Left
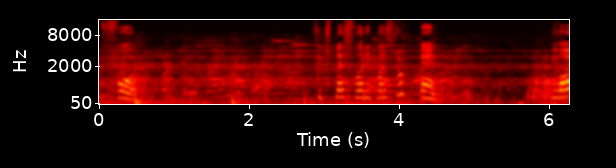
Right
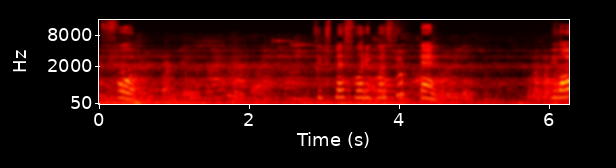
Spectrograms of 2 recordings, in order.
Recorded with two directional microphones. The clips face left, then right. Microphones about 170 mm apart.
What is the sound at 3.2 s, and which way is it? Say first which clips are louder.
A woman's voice: right 1 dB; 5° right (ahead or behind).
